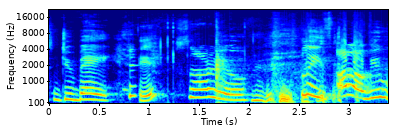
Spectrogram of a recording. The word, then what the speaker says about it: Dubai: Mazi FM tweeted, so I heard Dubai is actually not pronounced do. The way I just pronounced it, Dubai, like D-O-O and buy. Rather, it is Dubai.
